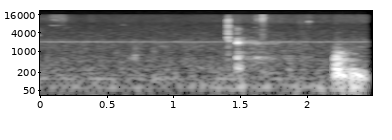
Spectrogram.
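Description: Near silence, with two or three faint clicks about one and a half seconds in.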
